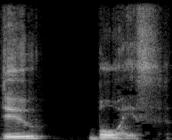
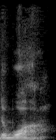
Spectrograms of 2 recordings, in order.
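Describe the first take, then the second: First: The name is said without a French pronunciation. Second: The name is said with a French pronunciation. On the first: The speaker calls it right. "he gave the phonetic pronunciation of his name. It's like" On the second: The speaker calls it wrong. "not the French pronunci- pronunciation"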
